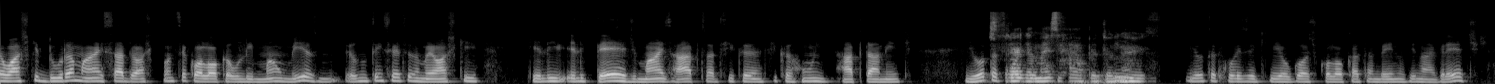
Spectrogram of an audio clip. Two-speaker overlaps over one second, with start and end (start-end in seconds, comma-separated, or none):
none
